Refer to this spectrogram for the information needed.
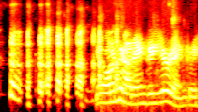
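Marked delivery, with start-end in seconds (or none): none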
